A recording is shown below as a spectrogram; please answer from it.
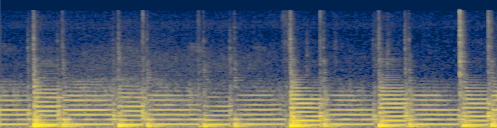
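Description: Solo double bass played pizzicato: single low plucked notes, about two a second, in a slow improvised line, each sharp attack ringing on and fading until the next note.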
